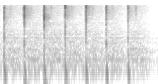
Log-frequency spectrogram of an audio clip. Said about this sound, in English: You know, no, a little golf clap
